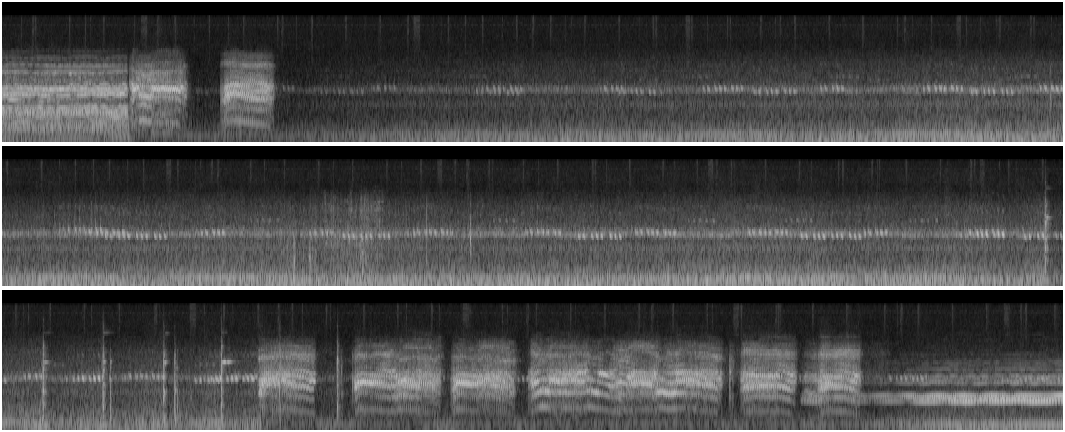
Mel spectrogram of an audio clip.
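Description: Crows cawing: two caws about a second in, then a rapid flurry of caws near the end. Between them lies a long quieter stretch of faint, slowly rising hiss with a thin wavering high tone.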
